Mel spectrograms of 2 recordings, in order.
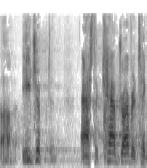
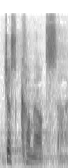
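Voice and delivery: softer, gentle call; soft invitation; 5 semitones lower, 11 dB quieter than usual. Pretend. Jesus calling the listener outside, soft. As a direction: invite them tenderly.

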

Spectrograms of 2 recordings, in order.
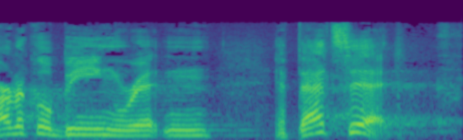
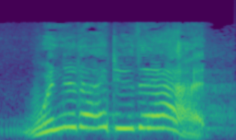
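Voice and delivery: a sudden squeal of disbelief, pitched much higher; shocked. Retold or imitated. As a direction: jump high in shocked disbelief. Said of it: "they're gonna be shocked".

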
